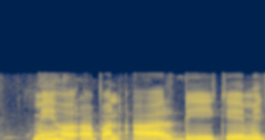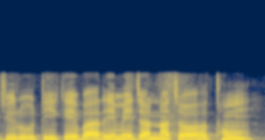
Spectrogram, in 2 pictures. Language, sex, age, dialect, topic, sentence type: Chhattisgarhi, female, 60-100, Eastern, banking, statement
